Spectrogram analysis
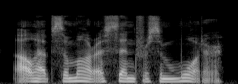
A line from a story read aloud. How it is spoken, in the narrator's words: he said dryly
